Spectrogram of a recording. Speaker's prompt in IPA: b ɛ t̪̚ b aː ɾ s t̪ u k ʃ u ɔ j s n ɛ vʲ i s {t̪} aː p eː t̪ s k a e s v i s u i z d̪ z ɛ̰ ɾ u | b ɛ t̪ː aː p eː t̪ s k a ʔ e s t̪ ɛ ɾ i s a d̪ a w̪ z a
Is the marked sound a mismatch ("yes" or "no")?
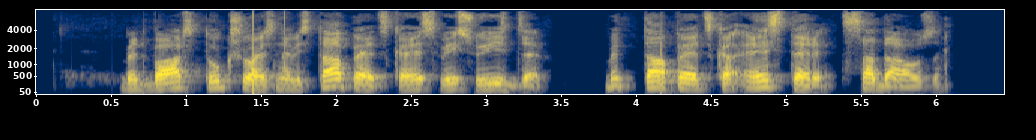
no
